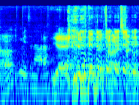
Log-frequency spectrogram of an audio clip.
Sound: laughs

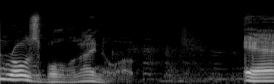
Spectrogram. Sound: laughter

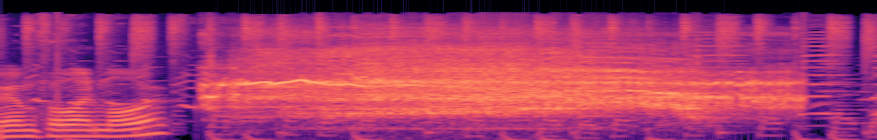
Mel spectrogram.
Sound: screeching

